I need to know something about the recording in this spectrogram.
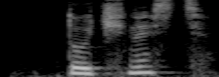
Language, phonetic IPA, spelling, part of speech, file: Russian, [ˈtot͡ɕnəsʲtʲ], точность, noun, Ru-точность.ogg
- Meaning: exactness, precision, accuracy, punctuality (the state of being exact)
